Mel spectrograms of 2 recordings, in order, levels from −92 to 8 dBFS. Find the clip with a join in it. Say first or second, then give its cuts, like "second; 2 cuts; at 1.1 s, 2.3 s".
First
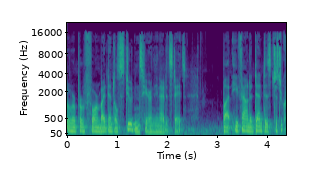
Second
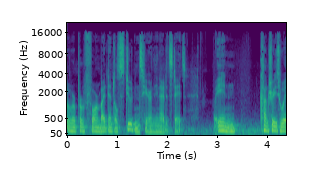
second; 1 cut; at 2.9 s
